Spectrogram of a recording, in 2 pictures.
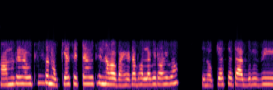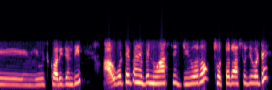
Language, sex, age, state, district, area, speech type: Odia, female, 18-30, Odisha, Bhadrak, rural, conversation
